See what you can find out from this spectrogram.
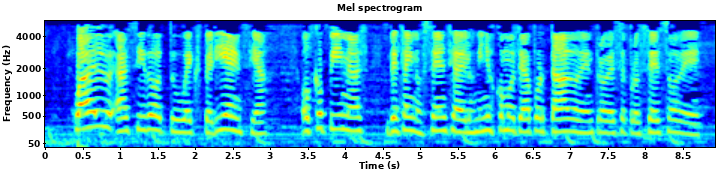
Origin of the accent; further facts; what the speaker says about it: Esmeraldas, Ecuador; Muchos de los que estamos aquí presentes somos de Esmeraldas y tenemos amigos esmeraldeños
